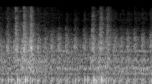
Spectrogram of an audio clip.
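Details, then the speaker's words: DuroMax XP10000E 10000-watt portable generator with tri-fuel kit, steady even low-speed putter at idle-down speed with no electrical load, no misses or knocks, running normally. "And as you can hear, that's the idle control. It idles it down when the electricity is not in use."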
